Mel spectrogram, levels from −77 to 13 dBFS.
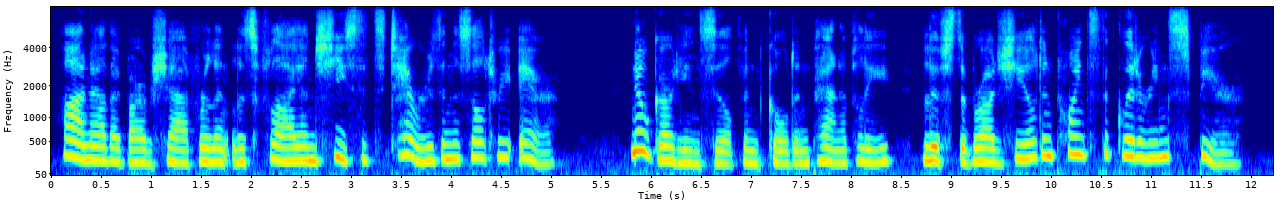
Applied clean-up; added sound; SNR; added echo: none; none; none; none.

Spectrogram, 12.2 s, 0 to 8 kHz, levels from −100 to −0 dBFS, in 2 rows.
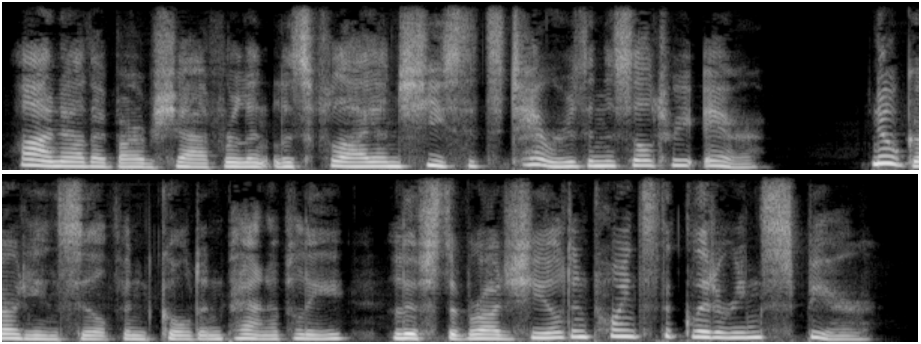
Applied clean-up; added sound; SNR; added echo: neural mask model Resemble Enhance denoiser.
